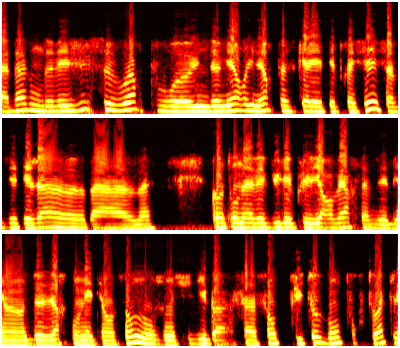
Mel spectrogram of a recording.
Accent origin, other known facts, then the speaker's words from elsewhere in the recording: Brittany, France; Bah, à la base, je suis breton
